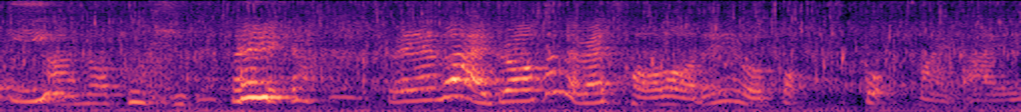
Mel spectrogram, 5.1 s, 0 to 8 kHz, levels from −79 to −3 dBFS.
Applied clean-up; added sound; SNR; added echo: none; Stream; 13 dB; none.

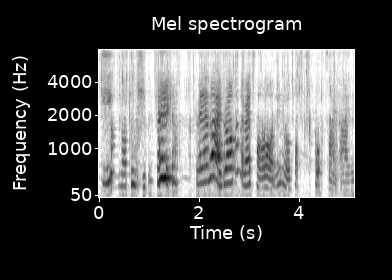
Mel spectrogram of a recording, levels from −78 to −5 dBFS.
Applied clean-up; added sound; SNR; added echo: neural mask model RNNoise.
